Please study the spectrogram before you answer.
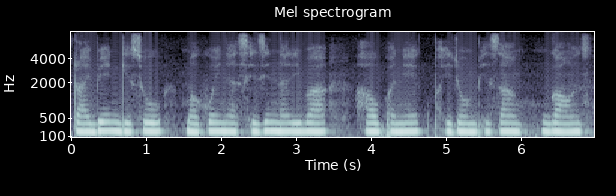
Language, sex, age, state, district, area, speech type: Manipuri, female, 30-45, Manipur, Tengnoupal, urban, spontaneous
